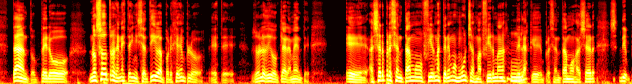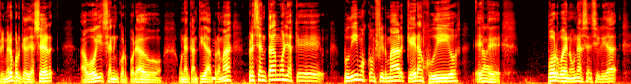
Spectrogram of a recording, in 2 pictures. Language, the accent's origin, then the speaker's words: Spanish; Uruguay; Somos uruguayos, es lo que pasa en todos lados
